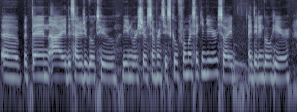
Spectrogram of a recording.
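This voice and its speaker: Talking at a fairly quick pace, a woman keeps to a medium pitch. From Sweden. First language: Swedish. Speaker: college athlete. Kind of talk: interview. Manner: hesitant, many fillers.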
